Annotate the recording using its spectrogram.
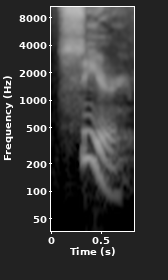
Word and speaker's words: Seir: Now that word hairy is the Hebrew word seer, pronounced or spelled S-E-I-R.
